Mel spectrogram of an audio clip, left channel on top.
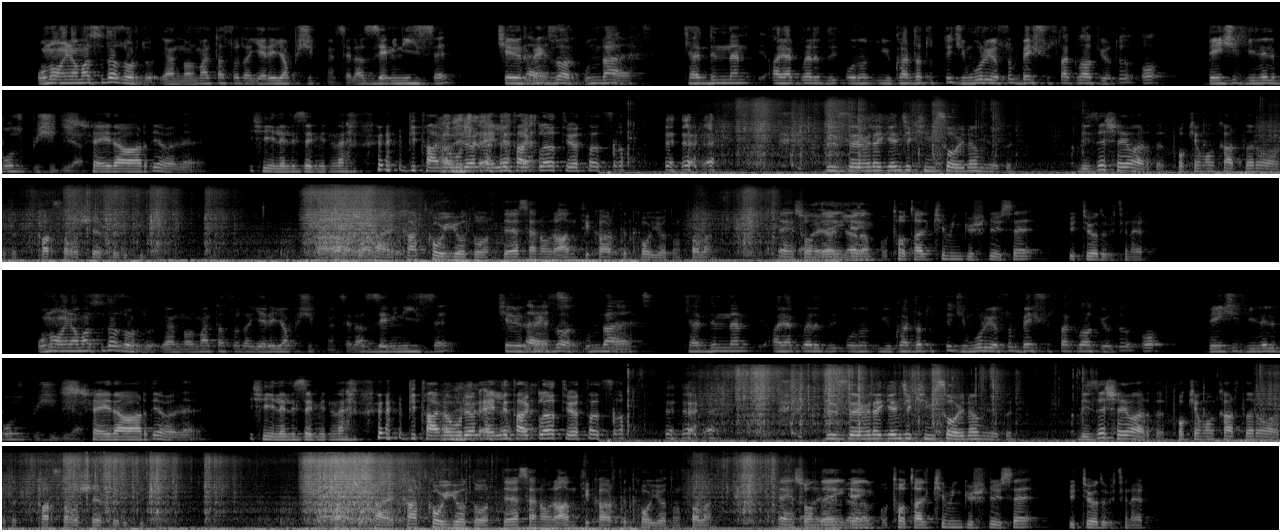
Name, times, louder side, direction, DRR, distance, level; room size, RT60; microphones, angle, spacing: voice 1, 0.4-4.5 5.0-6.4 6.8-11.6 12.1-13.6 17.1-18.1 19.4-19.9 21.2-21.6 28.7-29.6 33.5-34.3, left 4 dB, 70° left, 1.0 m, -38 dB
voice 2, 5.2-5.7 6.1-6.3 13.4-14.8 15.3-19.0 19.6-19.7 20.5-22.9 23.5-27.2 28.8-32.7 33.3-35.9 36.2-37.0, right 3 dB, 20° right, 0.6 m, -35 dB
sound 1, 18.8-33.9, right 5 dB, 45° right, 2.0 m, -33 dB
9.9 x 6.5 x 6.5 m
head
